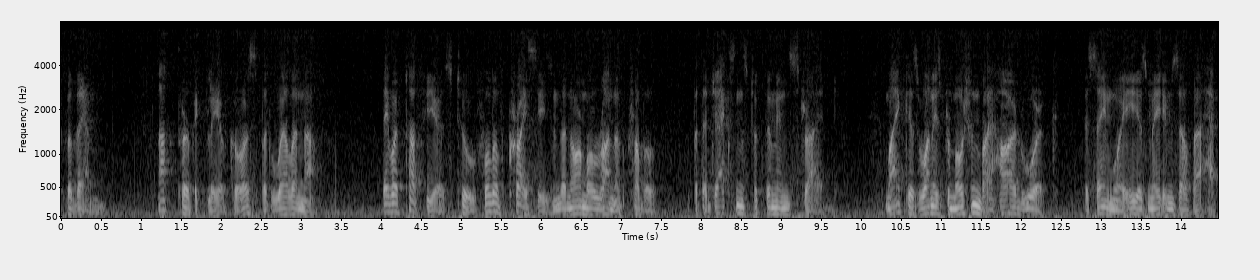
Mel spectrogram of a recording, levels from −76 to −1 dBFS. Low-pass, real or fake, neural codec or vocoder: 7.2 kHz; fake; vocoder, 22.05 kHz, 80 mel bands, WaveNeXt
